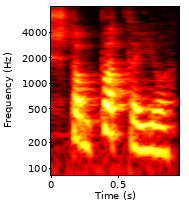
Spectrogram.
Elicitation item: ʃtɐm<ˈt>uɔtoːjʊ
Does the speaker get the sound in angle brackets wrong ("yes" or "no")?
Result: yes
